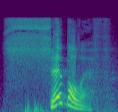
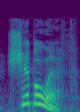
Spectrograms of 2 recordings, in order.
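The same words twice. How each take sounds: First: "sibboleth" with a plain s sound, slow and drawn out; wrong pronunciation. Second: "shibboleth" with a clear sh sound, slow; correct pronunciation. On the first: Preacher demonstrating the Ephraimites' failed password, slow s. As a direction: say "sibboleth" slowly, hissing the s, no sh. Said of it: "so it's". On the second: Preacher showing the correct password, slow sh. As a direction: say "shibboleth" slowly, leaning on the sh. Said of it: "Not, no". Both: Shown as a demonstration.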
